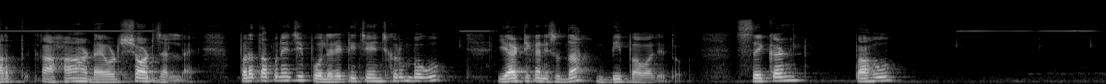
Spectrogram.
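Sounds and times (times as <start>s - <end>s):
multimeter high-pitched beep: 0.0s - 6.8s, 8.6s - 11.0s.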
